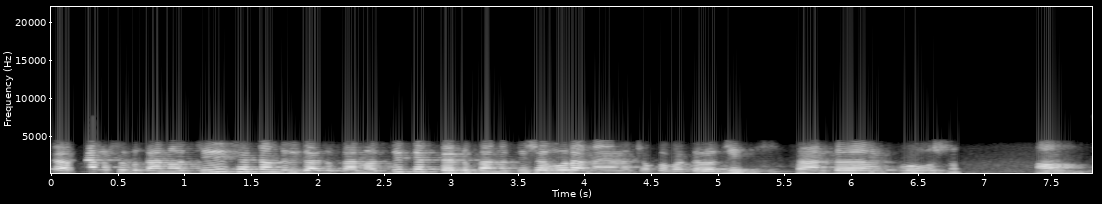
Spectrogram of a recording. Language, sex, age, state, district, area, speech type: Odia, female, 60+, Odisha, Angul, rural, conversation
